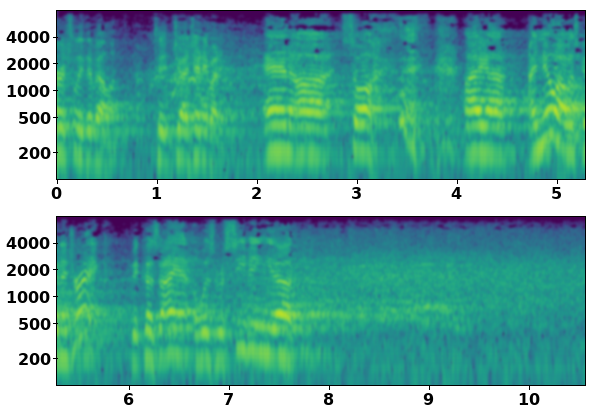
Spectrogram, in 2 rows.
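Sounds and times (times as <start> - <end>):
speech: 0.0 - 8.0
laughter: 0.7 - 3.9
audience applause: 7.8 - 10.5.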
